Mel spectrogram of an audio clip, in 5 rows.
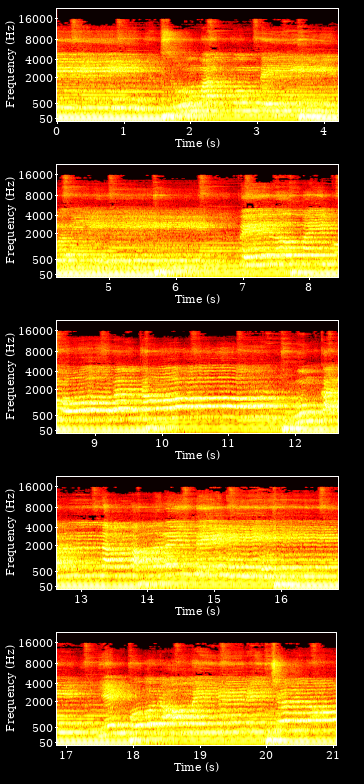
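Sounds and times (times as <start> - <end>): low musical accompaniment: 0.0 - 21.0
woman singing a hymn: 0.0 - 21.0.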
